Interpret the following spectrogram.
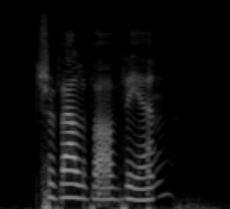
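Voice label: "Alverton Vean", Cornish; place-names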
